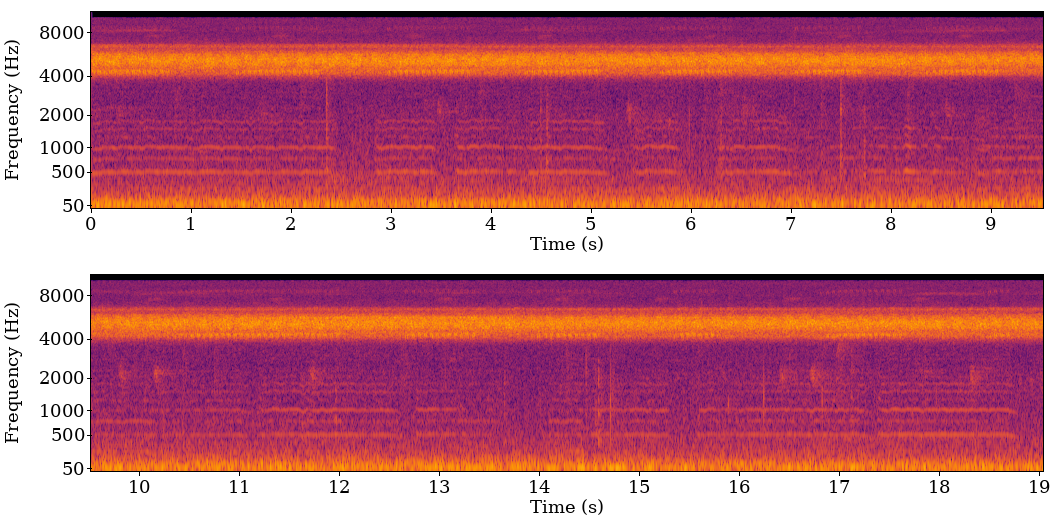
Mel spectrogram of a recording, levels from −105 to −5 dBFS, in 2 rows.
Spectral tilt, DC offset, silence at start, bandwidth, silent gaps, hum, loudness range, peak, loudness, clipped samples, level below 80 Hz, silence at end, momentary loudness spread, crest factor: -1 dB/octave; under 0.1%; 0 s; 10.5 kHz; none; none; 1 LU; -8 dBFS; -19 LUFS; under 0.1%; -34 dBFS; 0 s; 1 LU; 14 dB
